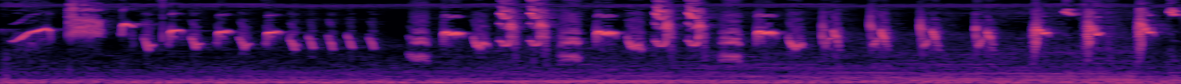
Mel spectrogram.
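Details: Lively long-tailed shrike song full of varied fills, offered as a lure recording: rapid string of short chirps and clipped whistled notes, some hooked and rising, delivered in quick irregular bursts with faint low hum beneath.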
